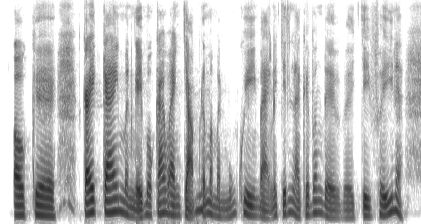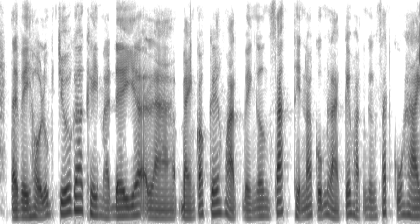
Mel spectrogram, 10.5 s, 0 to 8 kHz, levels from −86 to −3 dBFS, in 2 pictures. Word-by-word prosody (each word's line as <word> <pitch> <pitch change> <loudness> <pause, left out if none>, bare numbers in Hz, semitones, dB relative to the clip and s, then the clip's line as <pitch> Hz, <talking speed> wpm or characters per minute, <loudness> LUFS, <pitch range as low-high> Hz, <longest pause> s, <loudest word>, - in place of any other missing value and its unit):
Ô 125 -1 +6
kê, 120 -2 +3 0.4
cái 145 +3 +9
cái 165 +1 +5
mình 140 -8 -1
nghĩ 95 0 +4
một 130 - -1
cái 145 +4 +2
quan 130 -4 +1
trọng 180 +9 +1
nếu 195 - +1
mà 150 - 0
mình 110 -5 -5
muốn 110 +7 -6
khuyên 125 -7 +1
bạn 95 -3 -1
đó 120 - -2
chính 140 +2 0
là 155 - -2
cái 130 - -3
vấn 155 0 -3
đề 95 -7 0
về 95 +1 -6
chi 95 +7 0
phí 125 +7 0
nè. 175 -4 -1 0.3
Tại 95 - +1
vì 100 0 +2
hồi 100 -2 -1
lúc 135 - -3
trước 150 +3 +1
á, 190 0 +2
khi 125 -4 -1
mà 105 -4 -6
đi 110 +2 +2
á 135 - +1
là 95 -2 -2
bạn 95 0 -2
có 130 - +1
kế 145 +1 -1
hoạch 155 -2 -2
về 95 - -4
ngân 110 +3 -5
sách, 155 +9 0
thì - - -4
nó 115 +6 -3
cũng 110 -5 -3
là 95 - -2
kế 135 - -3
hoạch 140 - -7
ngân 105 0 -8
sách 155 +6 -6
của 110 - -5
2 110 -4 -1
120 Hz, 310 wpm, -24 LUFS, 105-145 Hz, 0.4 s, cái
